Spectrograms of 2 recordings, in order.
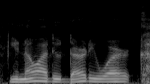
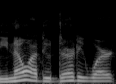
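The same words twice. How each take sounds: First: Low sultry voice. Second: Low sultry "You know I do dirty work" with a breath at the end; husky come-on, breathe out at the end; sultry line ending in a breath. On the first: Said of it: "she looks at me and she goes". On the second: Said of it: "she even hit that breath at the end". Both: Retold or imitated.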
